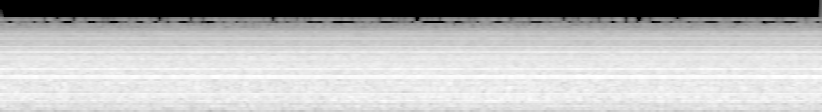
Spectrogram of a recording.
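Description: Helicopter noise heard from on board: a steady mechanical drone with several constant whining tones over it, unchanging throughout.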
